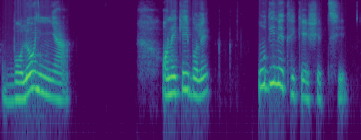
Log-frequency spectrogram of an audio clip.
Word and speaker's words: Bologna: অনেকেই বলবেন বোলোনিয়া, বোলোনিয়া, এমনকি বলেন আমি বোলোনিয়া শহরে থাকি, এটার উচ্চারণ হচ্ছে বোলোনিয়া, বোলোনিয়া।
